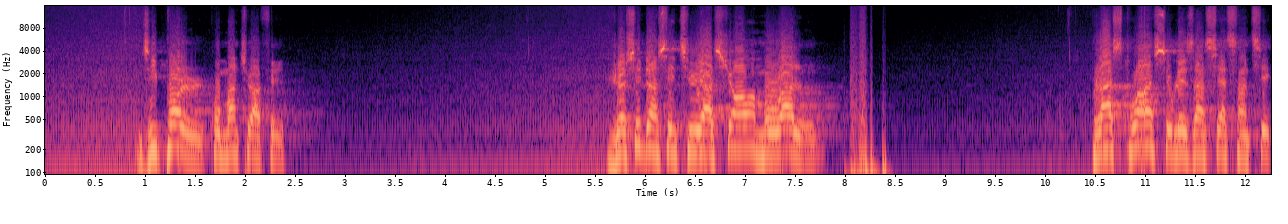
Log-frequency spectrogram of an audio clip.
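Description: A middle-aged man speaks with animation through a headset microphone and loudspeakers, in bursts with pauses.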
